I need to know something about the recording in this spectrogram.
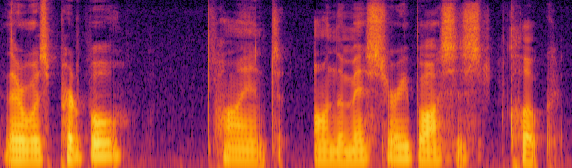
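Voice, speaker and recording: A woman's voice: sits low, drawn-out words, vocal fry, a little mellow, full character voice. A woman voicing an earnest, helpful teenage girl detective in a storybook. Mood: observant.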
